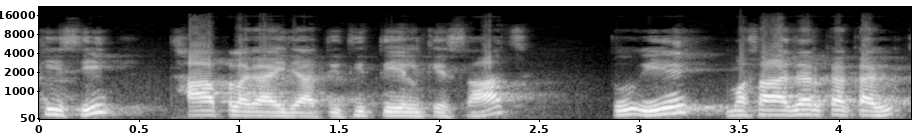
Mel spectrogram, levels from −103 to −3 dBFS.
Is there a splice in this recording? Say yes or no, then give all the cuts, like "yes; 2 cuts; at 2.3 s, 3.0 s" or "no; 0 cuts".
no; 0 cuts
